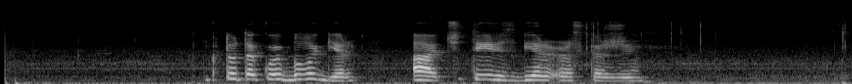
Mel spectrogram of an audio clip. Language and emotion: Russian, neutral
